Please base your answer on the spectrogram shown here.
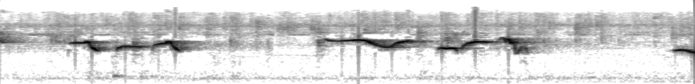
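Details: Black-throated laughingthrush song of fluid, wavering whistles that rise and fall in two longer phrases separated by a short gap, with a single whistled note starting at the end; low steady hiss underneath.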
